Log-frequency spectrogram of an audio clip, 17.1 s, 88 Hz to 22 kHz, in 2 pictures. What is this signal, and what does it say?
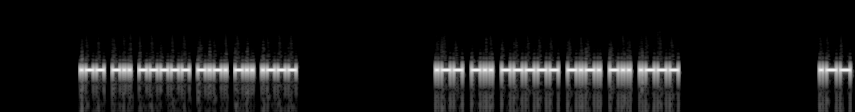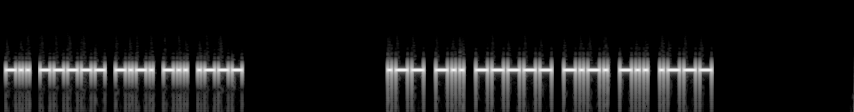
Morse code, heard as a keyed tone, about 37 wpm, 700 Hz. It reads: WD0CDJ WD0CDJ WD0CDJ WD0CDJ
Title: Speed Racing - USA Call Signs 30wpm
